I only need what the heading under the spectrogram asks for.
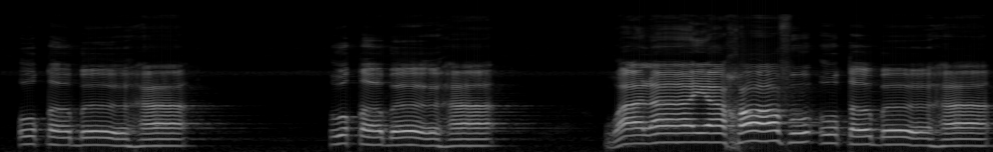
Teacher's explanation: Adapun qiraah dari Warsh dan diikuti atau bersamaan dengan Abu Amr, maka dibaca dengan taklil.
